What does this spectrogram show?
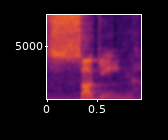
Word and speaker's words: Seguin: So, again, Seguin. Pronounced Sugging. Seguin, Sugging.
